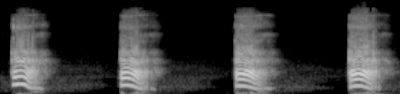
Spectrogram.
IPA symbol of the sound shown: æ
